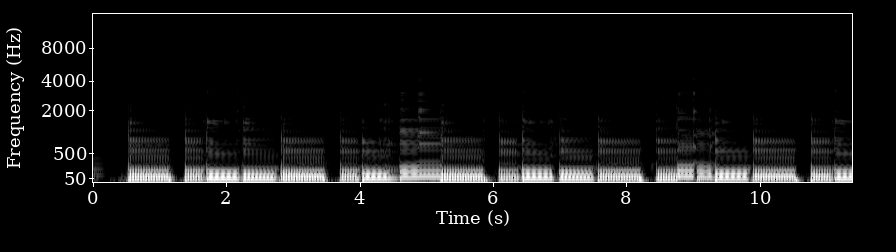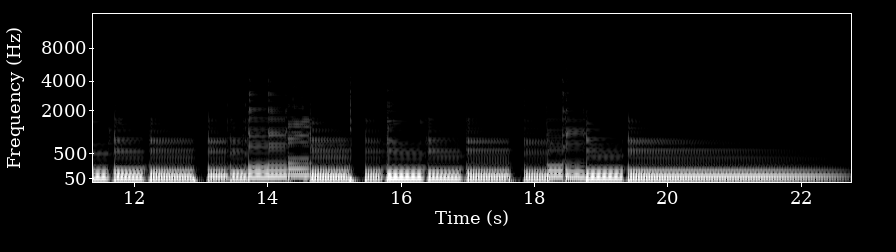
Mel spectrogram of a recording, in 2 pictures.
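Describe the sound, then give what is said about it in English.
An active electric bass guitar with a preamp plays a run of many plucked notes in an uneven rhythm, loud and full with a deep low end. The final note rings on and slowly fades out. “But let's go ahead and take a listen to an active bass.”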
